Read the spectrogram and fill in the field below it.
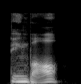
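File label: "冰雹", Mandarin Chinese; HSK; HSK6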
